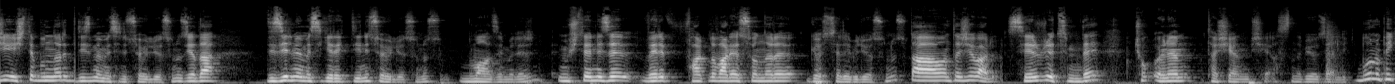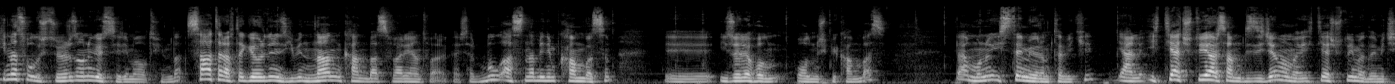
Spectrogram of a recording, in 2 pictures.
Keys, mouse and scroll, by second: 16.6 click, 20.0-20.6 right drag, 20.9-21.7 shift+right drag, 22.2-23.3 right drag, 23.7-24.0 right drag, 24.4-25.5 typing, 25.0 right click.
